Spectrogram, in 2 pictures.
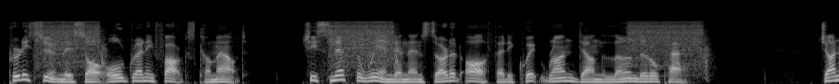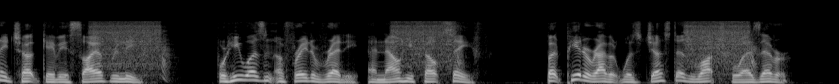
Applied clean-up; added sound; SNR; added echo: none; Drill; 17 dB; none.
